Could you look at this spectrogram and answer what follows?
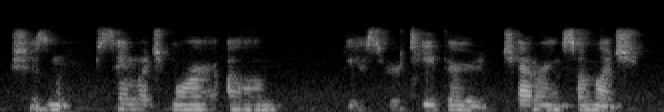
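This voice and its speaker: A woman's voice: low-pitched, completely flat delivery, normal speed, fairly bright tone. A woman casually and hesitantly narrating her character in a tabletop roleplay, on a headset. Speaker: roleplay game player. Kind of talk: descriptive tabletop game narration. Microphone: headset on online video call. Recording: dull, slightly noisy online call audio.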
